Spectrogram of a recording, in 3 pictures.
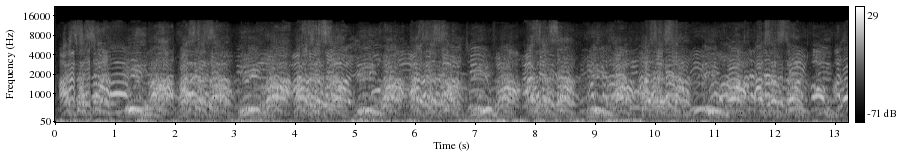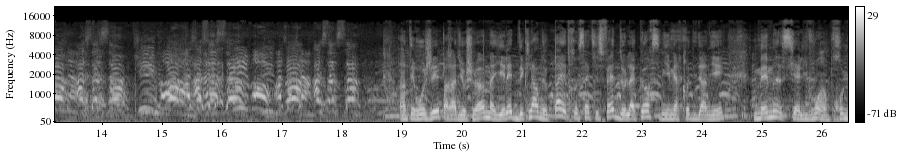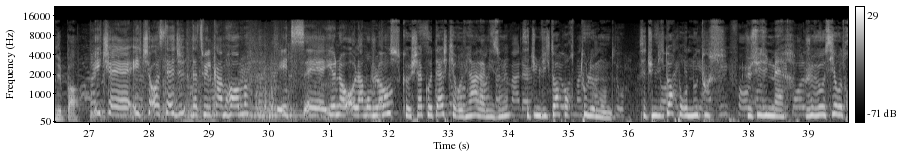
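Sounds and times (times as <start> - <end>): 
large angry crowd roaring and shouting at a video screening: 0.0 - 30.2
speech: 19.0 - 39.6.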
